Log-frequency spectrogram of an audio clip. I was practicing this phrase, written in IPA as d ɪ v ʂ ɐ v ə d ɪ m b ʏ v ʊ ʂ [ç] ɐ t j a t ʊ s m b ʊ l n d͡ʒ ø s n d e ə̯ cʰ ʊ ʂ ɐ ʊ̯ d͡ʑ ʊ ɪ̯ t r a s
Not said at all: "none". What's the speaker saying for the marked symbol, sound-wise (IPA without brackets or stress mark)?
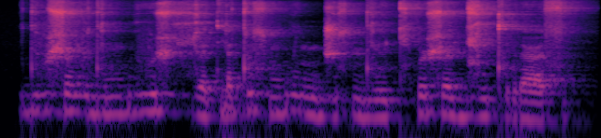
ç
